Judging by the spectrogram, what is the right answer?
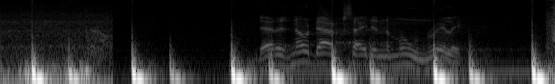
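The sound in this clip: A heartbeat sound effect opens a rock album, with paired low, muffled thumps repeating in a steady lub-dub rhythm and a voice talking over the middle stretch.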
